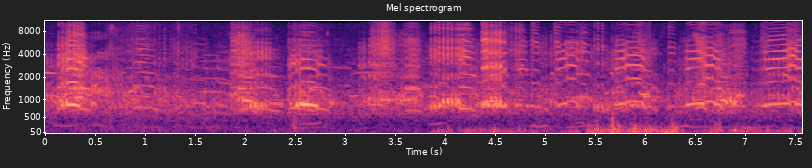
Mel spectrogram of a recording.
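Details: Common cranes in April 2017 at Lake Hornborgasjon, Sweden: loud overlapping bugles from a large gathering, with a low rumbling undertone in the second half.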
